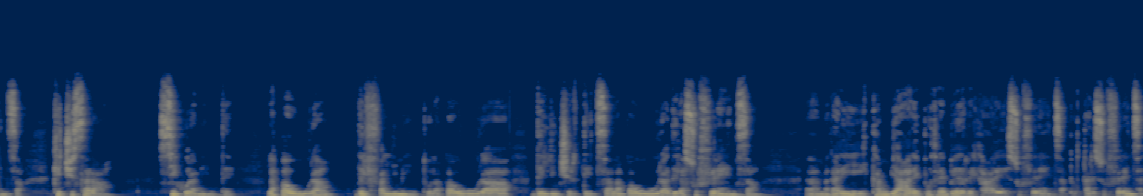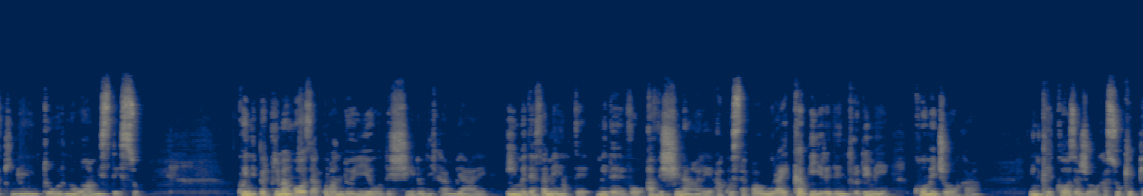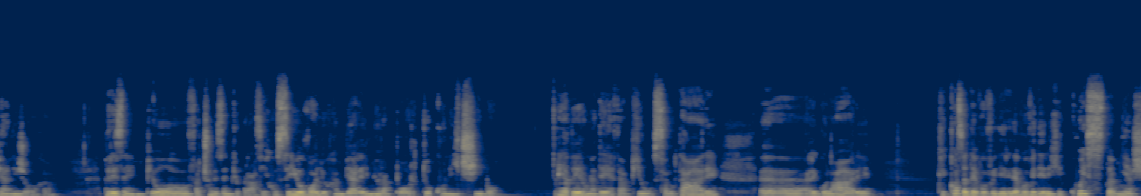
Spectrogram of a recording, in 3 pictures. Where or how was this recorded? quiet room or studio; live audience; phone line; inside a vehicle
quiet room or studio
